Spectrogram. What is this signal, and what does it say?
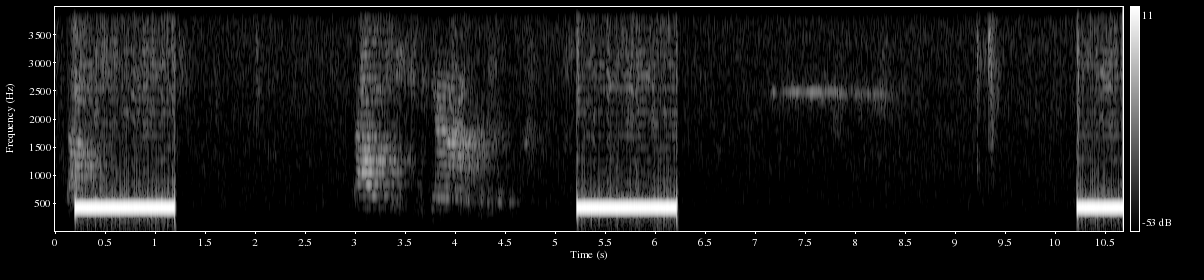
Ringback tone (Europe, 425 Hz), with speech.
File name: out- -2013- - - .3364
